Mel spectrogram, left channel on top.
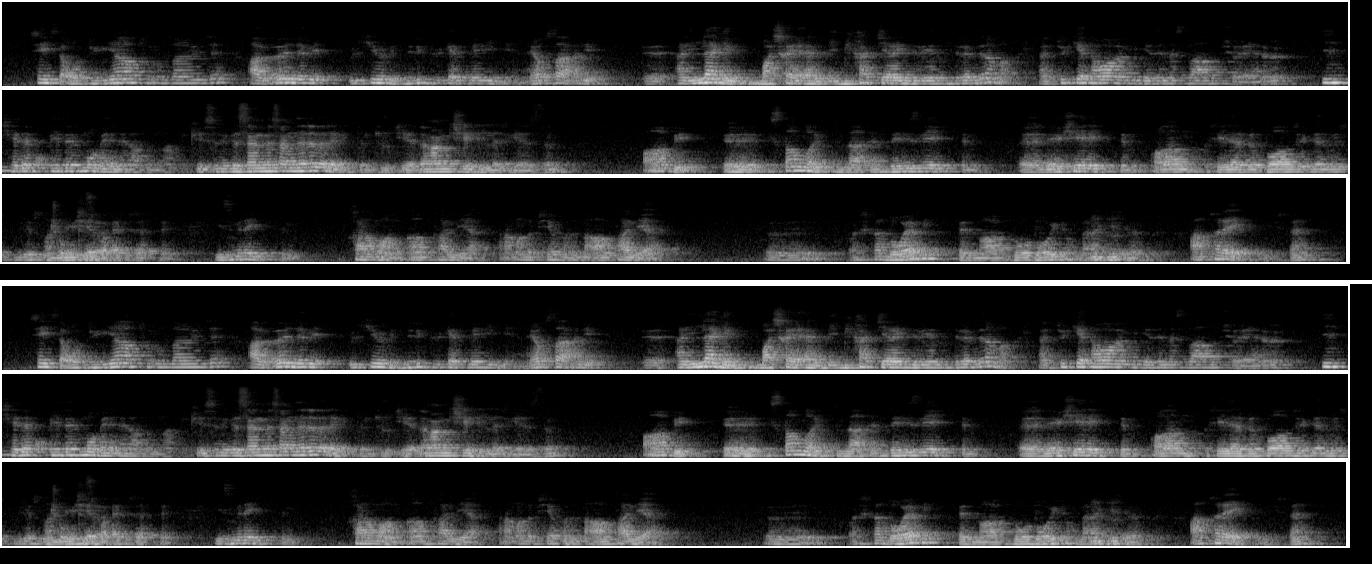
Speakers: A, on the right (about 20°); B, in the centre.
A: şey işte o dünya turundan önce abi önce bir ülkemi bir didik didik etmeliyim ya. Yoksa hani e, hani illa ki başka ye- hani bir, birkaç yere gidile- gidilebilir ama yani Türkiye tamamen bir gezilmesi lazım şöyle. Yani ö- ilk hedef hedefim o benim en azından.
B: Kesinlikle. Sen mesela nerelere gittin Türkiye'de? Hangi şehirleri gezdin?
A: Abi e, İstanbul'a gittim zaten. Denizli'ye gittim. E, Nevşehir'e gittim. Oraların şeyler biraz doğal güzelliklerini biliyorsun, biliyorsun hani
B: Çok
A: Nevşehir
B: güzel.
A: baya güzeldi. İzmir'e gittim. Karaman, Antalya. Karaman'da bir şey yok zaten de Antalya. E, başka doğuya pek gitmedim abi. Doğu, doğuyu çok merak
B: Hı hı.
A: ediyorum ben. Ankara'ya gittim işte.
